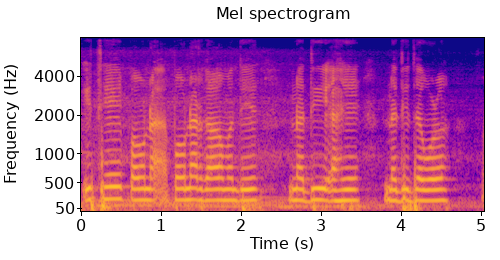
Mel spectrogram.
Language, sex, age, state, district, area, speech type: Marathi, female, 45-60, Maharashtra, Thane, rural, spontaneous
